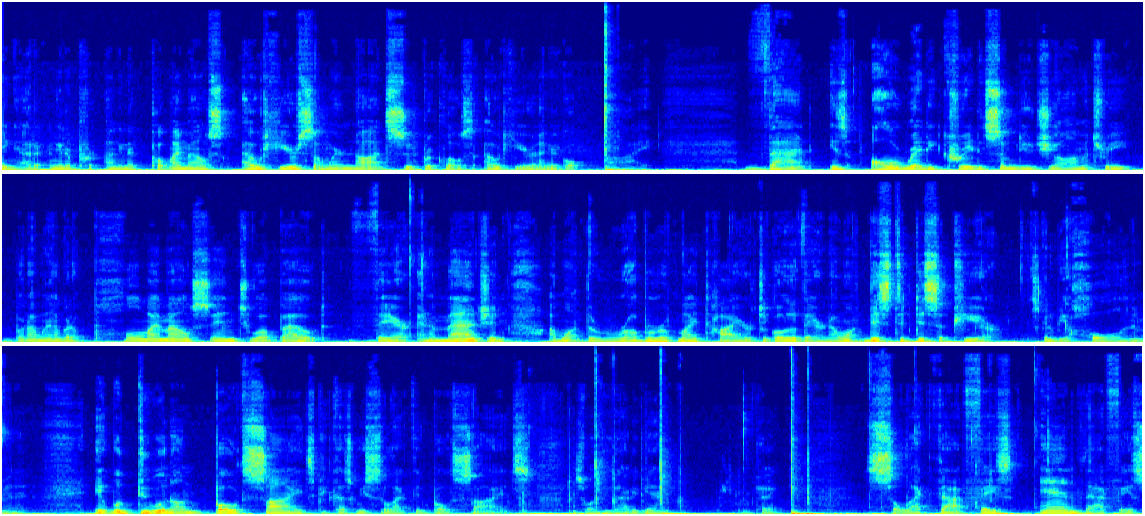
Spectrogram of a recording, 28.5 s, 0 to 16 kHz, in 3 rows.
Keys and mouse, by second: 5.1 i, 19.1-20.9 middle drag, 24.0 ctrl+z, 24.5 ctrl+z, 25.6 a, 26.3 click, 27.0-28.1 middle drag, 28.1-28.5 drag.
